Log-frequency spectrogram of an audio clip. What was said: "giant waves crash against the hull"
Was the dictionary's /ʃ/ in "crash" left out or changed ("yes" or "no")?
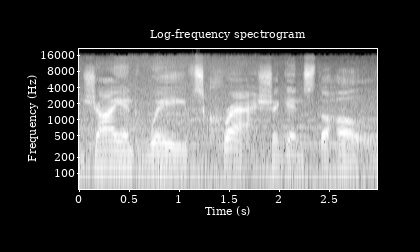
no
